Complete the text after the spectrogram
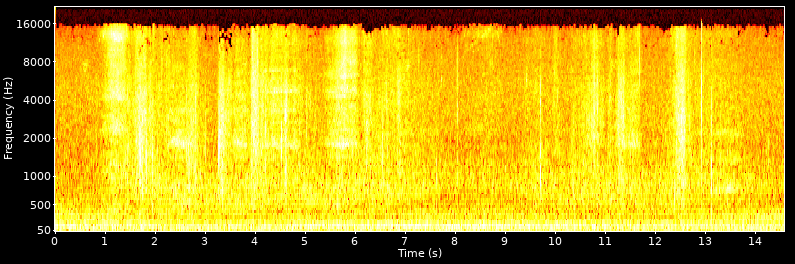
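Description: Footsteps crunch through frosty grass.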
